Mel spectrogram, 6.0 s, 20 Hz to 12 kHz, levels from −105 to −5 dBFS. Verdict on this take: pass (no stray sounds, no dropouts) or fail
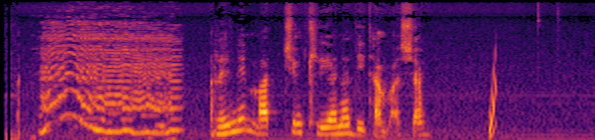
fail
